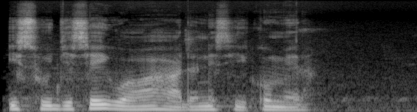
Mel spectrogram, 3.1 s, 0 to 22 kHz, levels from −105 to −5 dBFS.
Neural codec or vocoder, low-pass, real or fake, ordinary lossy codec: none; none; real; none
